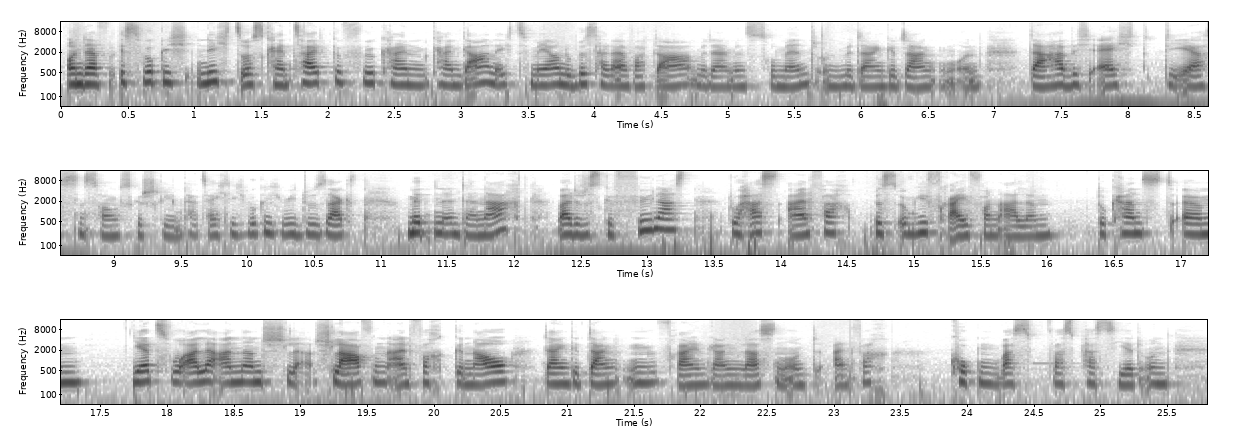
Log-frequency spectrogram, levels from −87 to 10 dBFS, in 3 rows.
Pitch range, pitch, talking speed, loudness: 205-235 Hz, 220 Hz, 190 wpm, -27 LUFS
